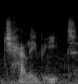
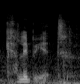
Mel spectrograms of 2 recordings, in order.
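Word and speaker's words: Chalybeate: the uh the calibute well notice it's not pronounced Charlie beat it's calibute and uh this uh is where the oh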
